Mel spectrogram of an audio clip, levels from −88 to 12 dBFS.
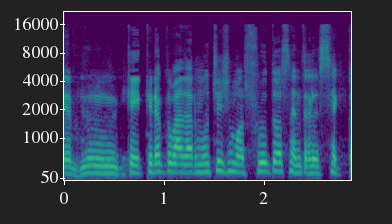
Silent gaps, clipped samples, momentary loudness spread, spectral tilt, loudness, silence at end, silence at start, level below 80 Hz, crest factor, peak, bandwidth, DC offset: none; under 0.1%; 4 LU; -4.5 dB/octave; -24 LUFS; 0.15 s; 0 s; -68 dBFS; 16 dB; -8 dBFS; 16.5 kHz; under 0.1%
